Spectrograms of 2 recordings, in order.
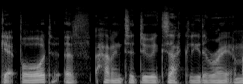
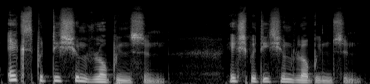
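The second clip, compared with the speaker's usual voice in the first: Swedish accent; 3 semitones higher than usual. Shown as a demonstration. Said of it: "Is that the Swedish accent?".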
